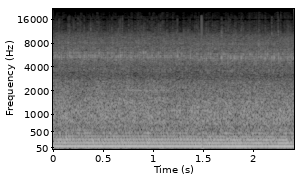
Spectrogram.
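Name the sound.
truck engine in Satisfactory video game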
